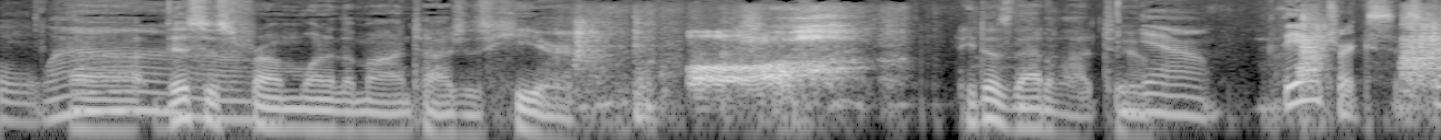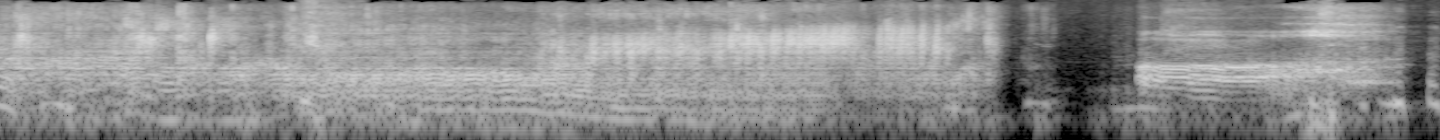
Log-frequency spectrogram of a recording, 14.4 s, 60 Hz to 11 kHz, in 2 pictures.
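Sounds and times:
speech: 0.0s - 3.4s, 4.8s - 9.2s
loud raspy rumbling fart: 2.8s - 4.6s, 6.5s - 14.3s.

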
